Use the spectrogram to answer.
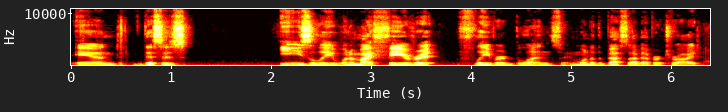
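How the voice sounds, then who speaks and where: A man giving an unscripted product review in a halting, reflective way, often correcting himself as he goes. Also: deep voice, fairly even intonation, slight background noise. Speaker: pipe tobacco reviewer.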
